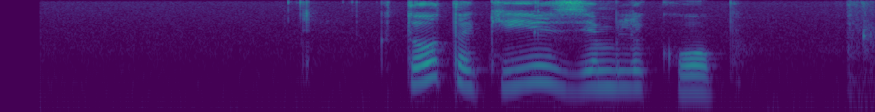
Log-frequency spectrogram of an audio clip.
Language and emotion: Russian, neutral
